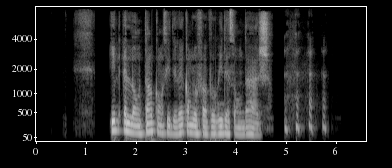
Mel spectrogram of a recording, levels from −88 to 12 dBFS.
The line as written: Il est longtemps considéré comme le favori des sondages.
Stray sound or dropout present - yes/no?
yes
